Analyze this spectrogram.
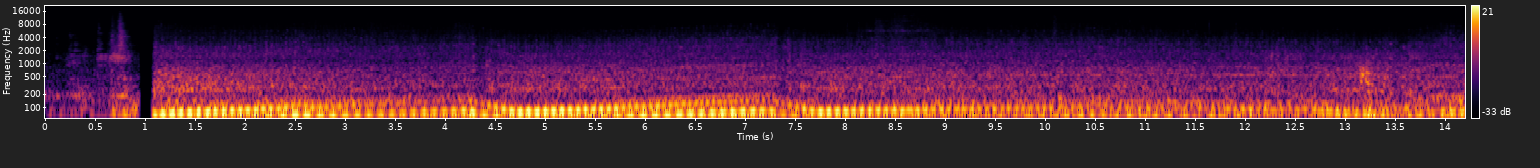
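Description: A tank engine rumbles and growls steadily as it drives.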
